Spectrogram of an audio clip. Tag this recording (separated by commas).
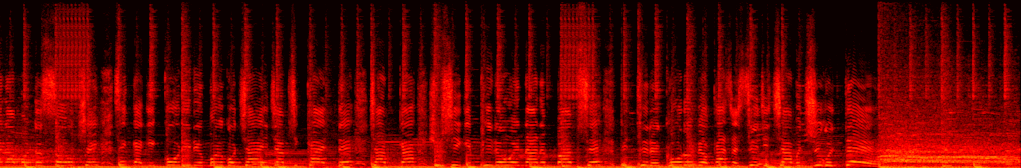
rapping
